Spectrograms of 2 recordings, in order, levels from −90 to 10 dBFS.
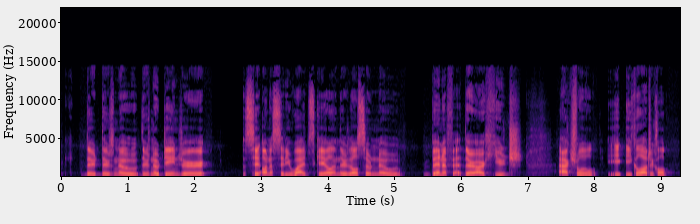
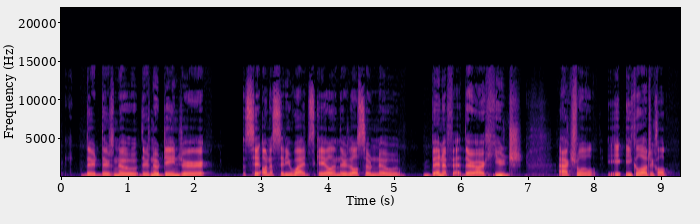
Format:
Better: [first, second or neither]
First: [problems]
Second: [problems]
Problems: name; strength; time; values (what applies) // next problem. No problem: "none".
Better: second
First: thin; very; fading below 350 Hz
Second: none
